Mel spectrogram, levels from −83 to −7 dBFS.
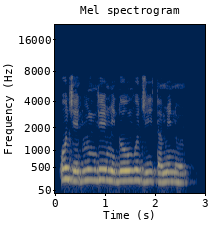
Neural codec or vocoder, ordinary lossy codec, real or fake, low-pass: codec, 16 kHz, 4 kbps, FunCodec, trained on Chinese and English, 50 frames a second; Opus, 64 kbps; fake; 7.2 kHz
